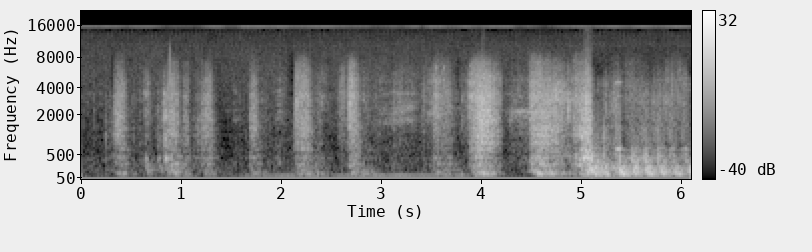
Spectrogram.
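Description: A door scrapes heavily across a thick carpet.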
